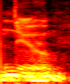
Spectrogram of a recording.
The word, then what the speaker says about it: gnu: Wars and not the new it's new right the g is silent I would imagine so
